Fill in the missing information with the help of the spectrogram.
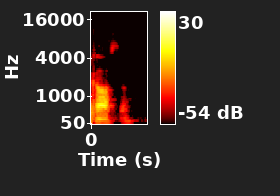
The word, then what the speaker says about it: Costa: Yeah, Costa.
